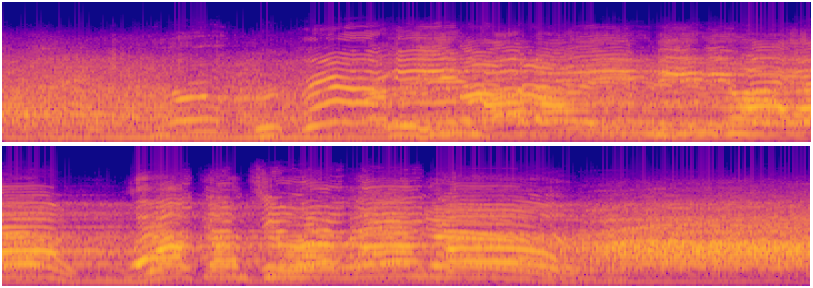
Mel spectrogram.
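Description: A group of young men and women sing together loudly into microphones in a large hall.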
